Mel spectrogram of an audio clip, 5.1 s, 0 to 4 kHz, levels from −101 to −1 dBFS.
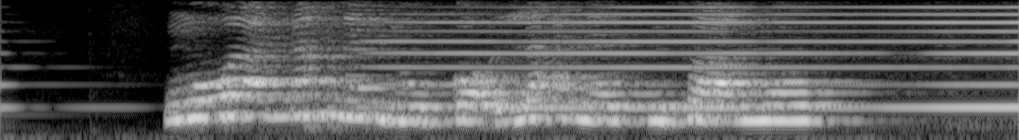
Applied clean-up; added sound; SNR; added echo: none; Bowed string instrument; 9 dB; reverberation time 1.0 s.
